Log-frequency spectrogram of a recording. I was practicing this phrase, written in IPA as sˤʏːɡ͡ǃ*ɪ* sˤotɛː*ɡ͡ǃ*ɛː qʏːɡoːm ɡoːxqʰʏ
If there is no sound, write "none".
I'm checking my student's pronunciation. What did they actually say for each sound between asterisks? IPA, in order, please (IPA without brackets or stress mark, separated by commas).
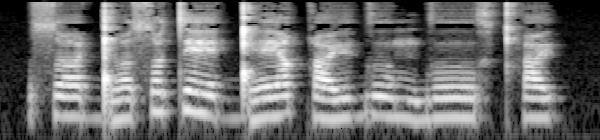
ʏ, ɡ͡ǃ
